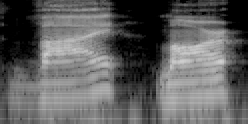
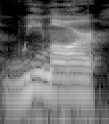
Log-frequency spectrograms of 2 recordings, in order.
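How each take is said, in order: First: The word begins with a V sound. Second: The word begins with a W sound. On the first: The speaker calls it right. "This gets pronounced like a V" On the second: The speaker calls it wrong. "This is not Weimar in German"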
